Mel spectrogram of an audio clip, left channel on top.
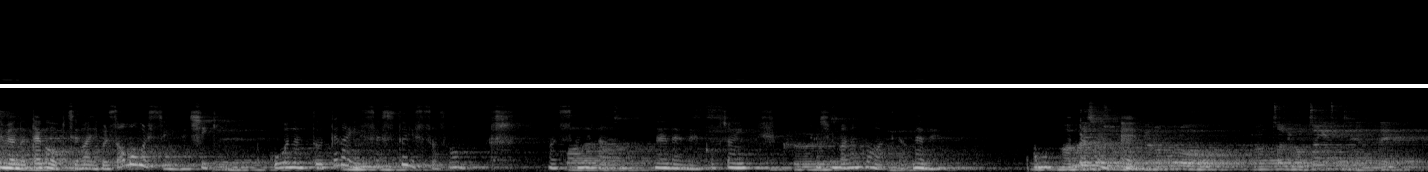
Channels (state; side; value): silent; left; 55 dB below the other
